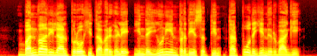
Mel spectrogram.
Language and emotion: Tamil, neutral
